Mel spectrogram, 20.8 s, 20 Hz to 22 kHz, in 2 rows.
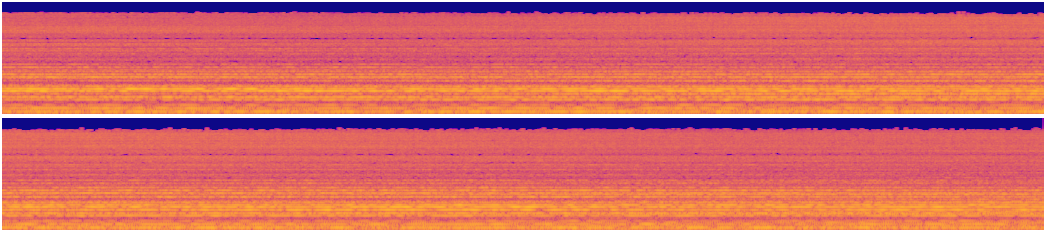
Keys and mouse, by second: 3.4 click, 3.7-7.0 drag, 8.6 click, 8.9 click, 12.6 s, 20.6 s.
